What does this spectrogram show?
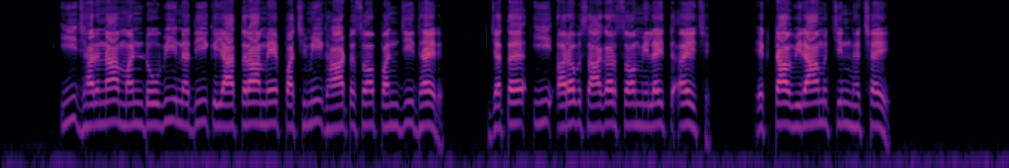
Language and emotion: Maithili, neutral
